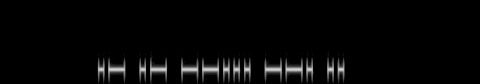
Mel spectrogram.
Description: Morse code, heard as a keyed tone, about 24 wpm, 700 Hz. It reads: AA7GI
